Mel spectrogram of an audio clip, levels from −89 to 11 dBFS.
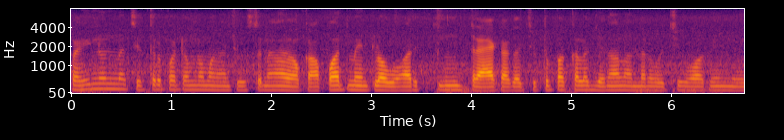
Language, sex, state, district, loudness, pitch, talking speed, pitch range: Telugu, male, Andhra Pradesh, Visakhapatnam, -21 LUFS, 145 Hz, 150 wpm, 135-155 Hz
